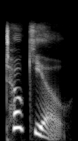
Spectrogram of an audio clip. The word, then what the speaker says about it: 東京: It's one quick syllable, not ki, ya. It's kya, like Tokyo, not Tokyo, it's Tokyo. 東京、東京。 Tokyo, one smooth word.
